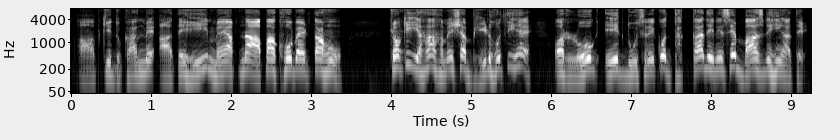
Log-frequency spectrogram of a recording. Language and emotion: Hindi, angry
